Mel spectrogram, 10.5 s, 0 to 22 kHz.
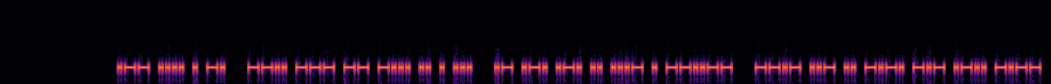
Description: Morse code, heard as a keyed tone, about 36 wpm, 700 Hz. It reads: WHEN ZOMBIES ARRIVE, QUICKLY
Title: Pangram Challenge v2 - 35wpm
